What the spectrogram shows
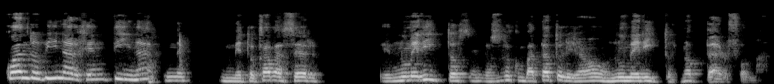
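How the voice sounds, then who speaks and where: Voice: mid-range voice, lively intonation, moderate pace, darkish tone. Theatrical storyteller guest on radio. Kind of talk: casual radio interview.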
